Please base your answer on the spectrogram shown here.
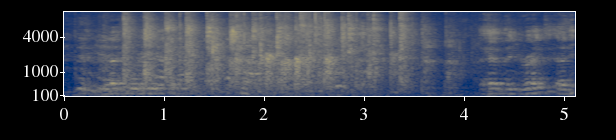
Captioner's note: audience laughs and claps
